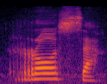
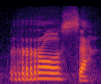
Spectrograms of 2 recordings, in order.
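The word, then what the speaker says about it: rosa: 로사, 로사.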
